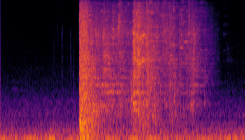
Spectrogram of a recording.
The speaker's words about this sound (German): Aber dann ist jemand durch das Glas gekommen.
